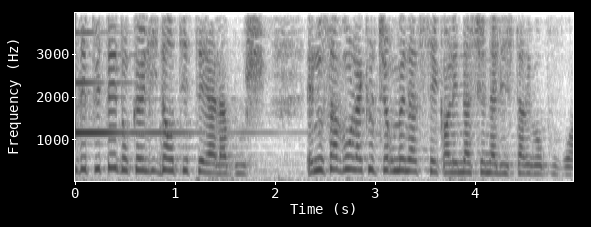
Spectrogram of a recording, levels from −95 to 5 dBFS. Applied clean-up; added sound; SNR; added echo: none; Piano; 4 dB; reverberation time 1.5 s.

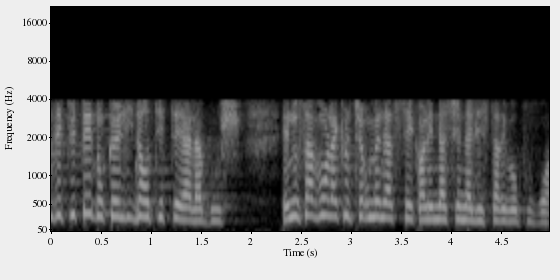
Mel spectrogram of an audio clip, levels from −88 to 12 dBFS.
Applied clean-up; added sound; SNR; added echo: none; none; none; none.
